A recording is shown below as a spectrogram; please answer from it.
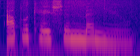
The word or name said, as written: Application menu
